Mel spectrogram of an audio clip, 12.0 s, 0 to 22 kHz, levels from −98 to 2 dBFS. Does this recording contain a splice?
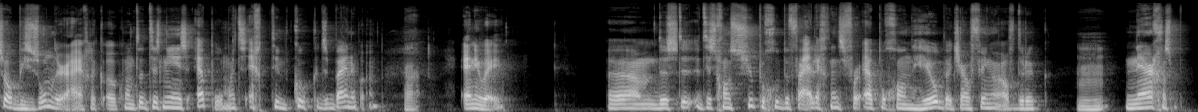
yes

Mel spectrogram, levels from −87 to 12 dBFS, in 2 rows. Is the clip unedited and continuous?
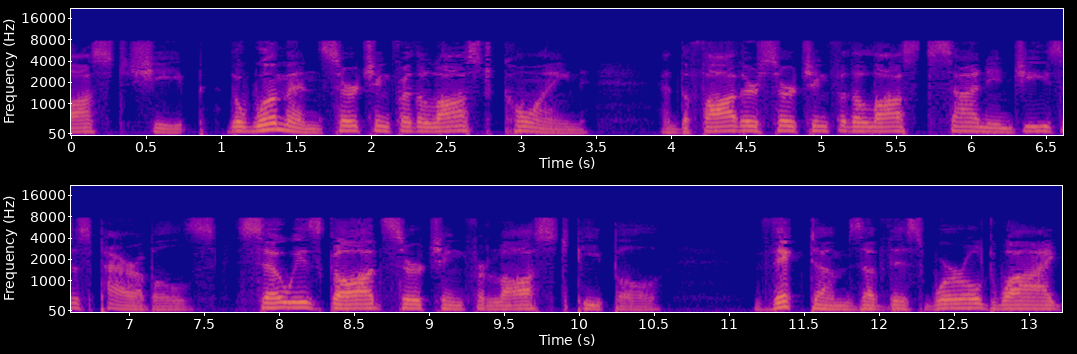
no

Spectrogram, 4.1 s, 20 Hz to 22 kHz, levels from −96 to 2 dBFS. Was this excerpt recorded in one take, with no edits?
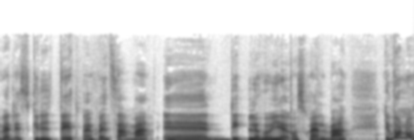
no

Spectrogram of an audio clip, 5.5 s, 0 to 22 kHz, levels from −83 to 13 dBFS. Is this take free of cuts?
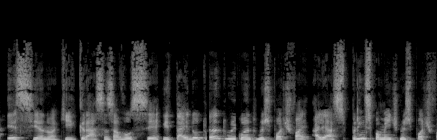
no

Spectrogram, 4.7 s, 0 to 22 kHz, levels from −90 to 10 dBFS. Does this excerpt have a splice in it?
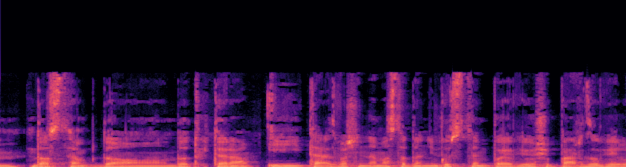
yes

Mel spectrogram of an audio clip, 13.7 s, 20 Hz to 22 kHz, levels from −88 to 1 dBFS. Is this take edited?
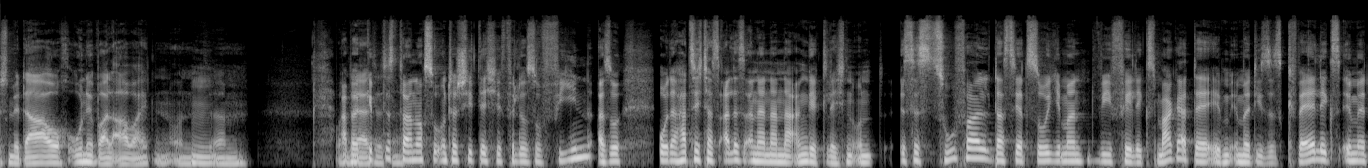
yes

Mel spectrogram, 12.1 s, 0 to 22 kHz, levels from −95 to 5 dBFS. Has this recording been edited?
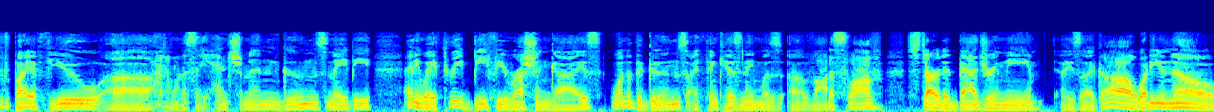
yes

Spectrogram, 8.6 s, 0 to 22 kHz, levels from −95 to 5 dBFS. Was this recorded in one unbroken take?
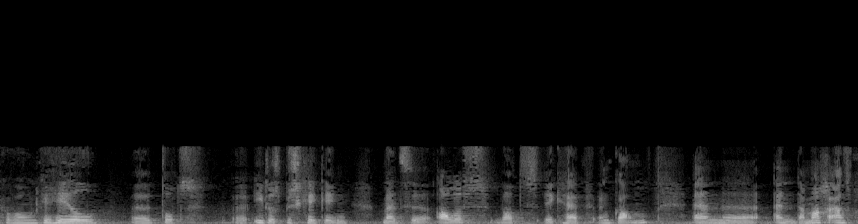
yes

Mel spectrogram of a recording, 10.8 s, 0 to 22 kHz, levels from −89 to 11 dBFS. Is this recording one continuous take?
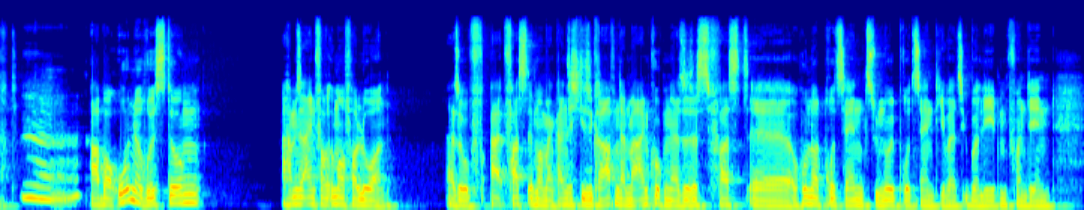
yes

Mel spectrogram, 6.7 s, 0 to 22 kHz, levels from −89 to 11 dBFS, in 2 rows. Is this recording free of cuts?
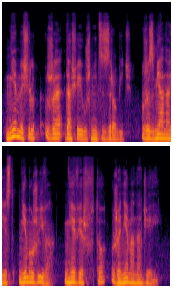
no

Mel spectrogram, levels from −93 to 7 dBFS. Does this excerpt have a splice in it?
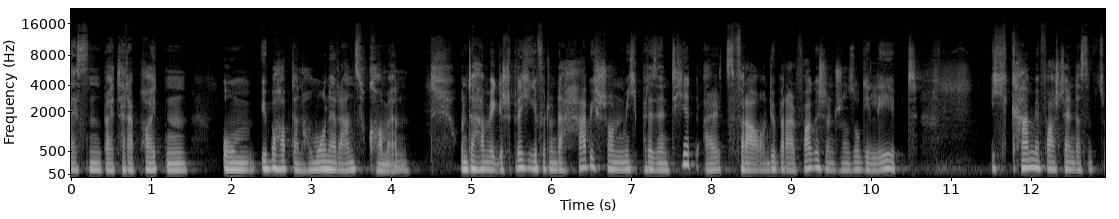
no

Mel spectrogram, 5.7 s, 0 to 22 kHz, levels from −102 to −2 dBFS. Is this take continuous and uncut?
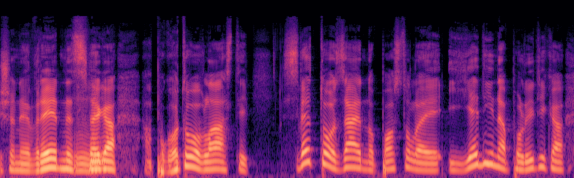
yes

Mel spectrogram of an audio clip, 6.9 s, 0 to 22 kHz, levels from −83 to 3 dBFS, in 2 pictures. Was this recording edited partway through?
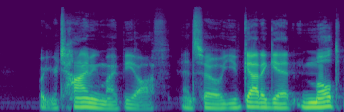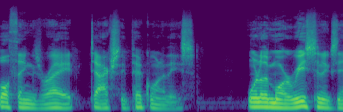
yes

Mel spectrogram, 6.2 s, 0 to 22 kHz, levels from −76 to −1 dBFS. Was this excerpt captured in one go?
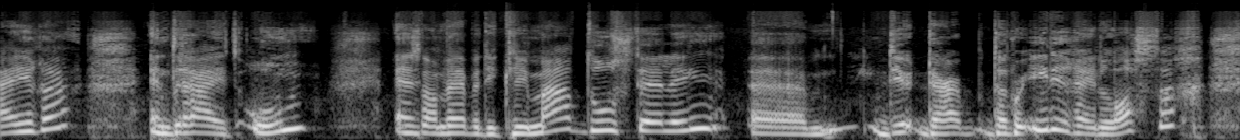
no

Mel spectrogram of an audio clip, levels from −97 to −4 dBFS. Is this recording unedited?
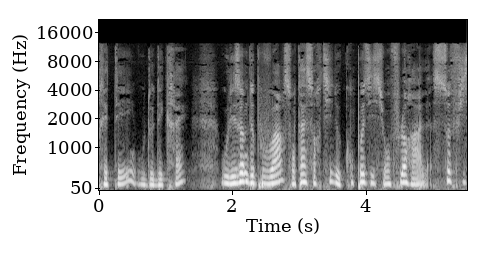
yes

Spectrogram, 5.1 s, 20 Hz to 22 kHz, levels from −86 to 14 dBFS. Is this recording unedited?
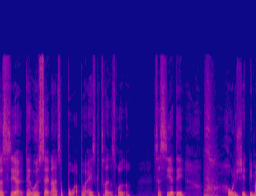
no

